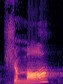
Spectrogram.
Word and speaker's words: Shema: Everyone says Shema. All right, that's how you say it.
